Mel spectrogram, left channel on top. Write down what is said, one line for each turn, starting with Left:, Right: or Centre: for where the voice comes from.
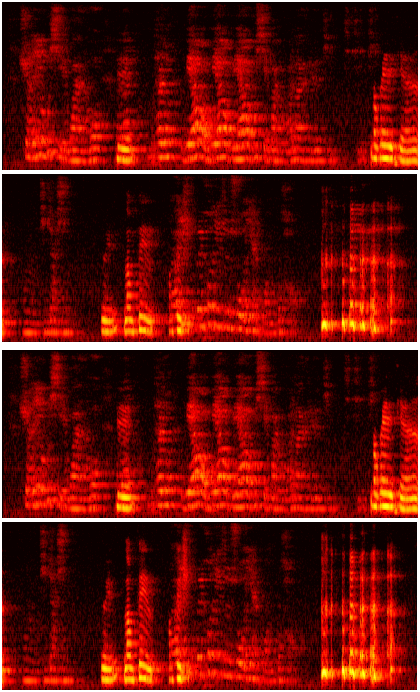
Centre: 选了又不喜欢，然后完了，
Right: <laughs> 对。
Centre: 他还说我不要不要不要不喜欢了。完了完了还觉得挺挺挺挺
Right: 浪费钱，
Centre: 嗯挺扎心，
Right: 对，浪费了，
Centre: 主要意思背后的意思就是说我眼光不好，
Right: 浪费时，<laughs>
